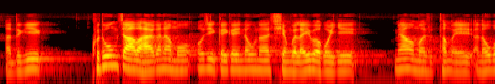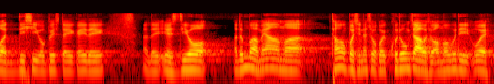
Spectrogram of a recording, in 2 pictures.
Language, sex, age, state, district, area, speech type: Manipuri, male, 18-30, Manipur, Kakching, rural, spontaneous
